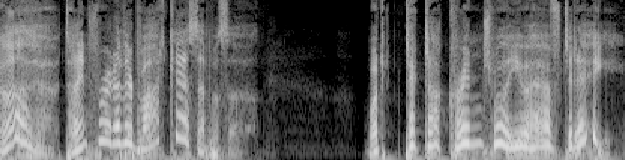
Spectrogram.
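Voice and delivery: very high, swooping goblin voice. Imagining a medieval goblin assistant who hobbles around: poor medieval goblin servant voice. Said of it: "He just lives in the studio, and he's like".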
